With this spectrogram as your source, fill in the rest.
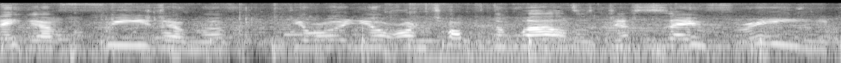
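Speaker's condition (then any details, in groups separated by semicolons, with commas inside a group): Brain injury; hit by car, ataxic gait; no speech after injury, relearned speaking completely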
